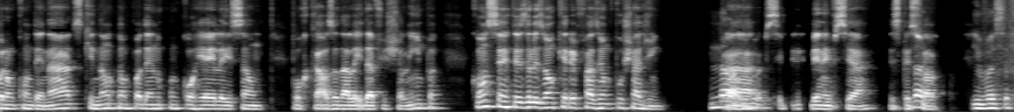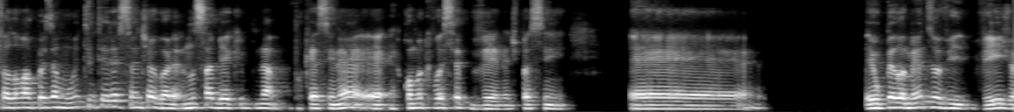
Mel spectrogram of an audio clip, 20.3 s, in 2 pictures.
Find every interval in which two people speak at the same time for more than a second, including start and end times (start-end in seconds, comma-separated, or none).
none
